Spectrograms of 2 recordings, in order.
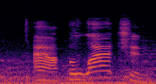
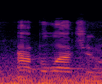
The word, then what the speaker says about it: Appalachian: teach the people of Washington about the word Appalachian I'm from there I know how it's supposed to be pronounced you are not from there therefore you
